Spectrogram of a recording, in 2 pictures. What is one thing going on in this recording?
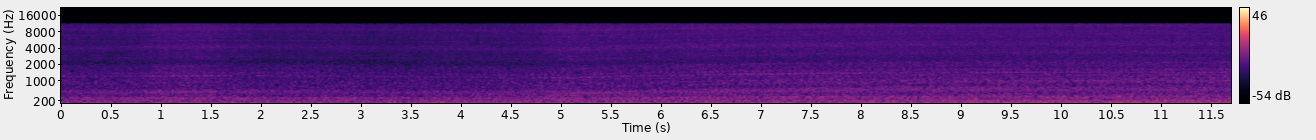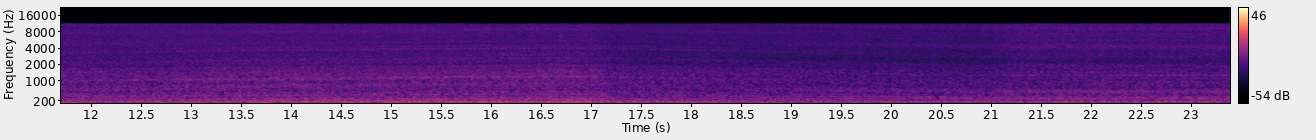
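A car engine hums and revs as a car drives along.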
